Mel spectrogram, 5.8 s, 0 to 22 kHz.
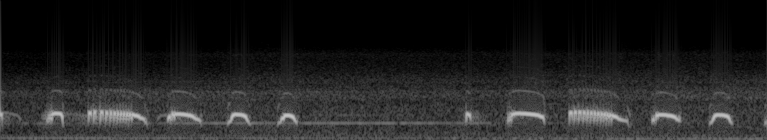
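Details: Javanese spotted dove song of the 'kur 3 besar' type: mellow, rounded coos, each phrase holding one longer drawn-out note among shorter ones, two phrases separated by a brief gap, with a faint steady hum underneath.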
